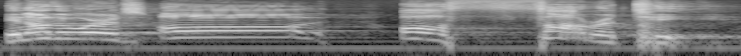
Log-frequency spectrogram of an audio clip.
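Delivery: loud, ringing pulpit delivery, drawing out authority; preaching at full force. Acted. Preacher to his congregation on Christ's authority, booming. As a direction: proclaim it to the whole church.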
